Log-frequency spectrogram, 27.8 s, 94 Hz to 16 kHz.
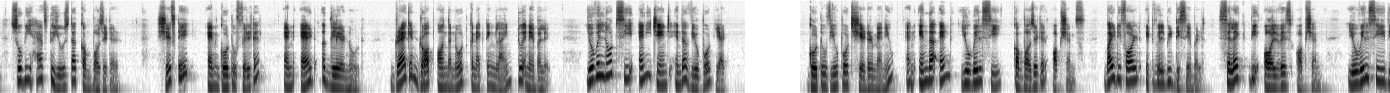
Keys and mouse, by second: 4.2 click, 5.2 shift+a, 10.8 click, 17.8-27.1 drag.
